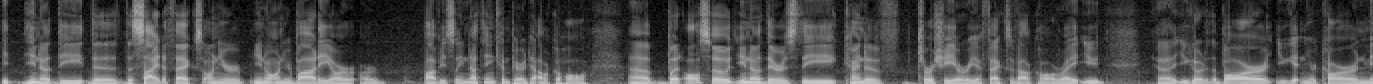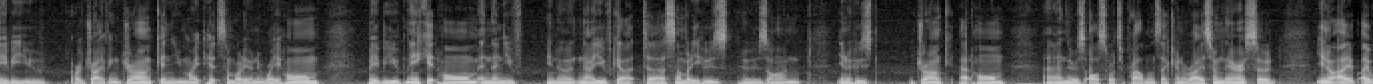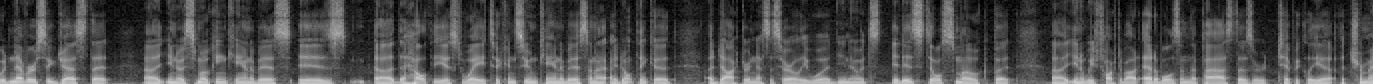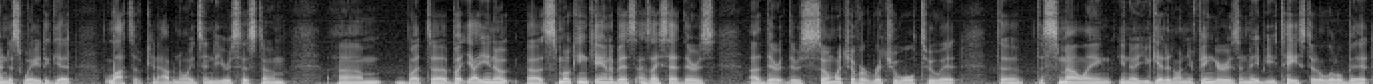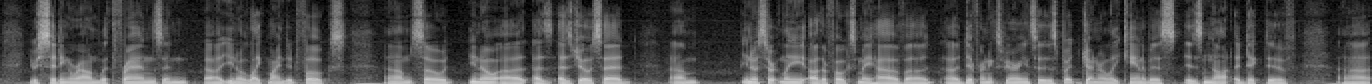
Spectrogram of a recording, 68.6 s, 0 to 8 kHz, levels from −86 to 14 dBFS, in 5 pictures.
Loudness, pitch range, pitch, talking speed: -13 LUFS, 100-120 Hz, 105 Hz, 215 wpm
